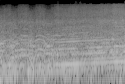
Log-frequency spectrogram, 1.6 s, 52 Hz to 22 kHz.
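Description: A Formula 1 race car engine in the F1 2021 video game drones at a steady, sustained pitch in the distance, fairly faint and continuous, with no speech over it.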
